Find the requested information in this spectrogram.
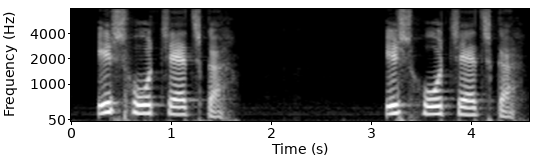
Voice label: "eshoccickv", Muscogee; Mvskoke Words with Repeated Consonants; Onvkv Ohhvyayices; A Dictionary of Creek/Muskogee; SIL International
